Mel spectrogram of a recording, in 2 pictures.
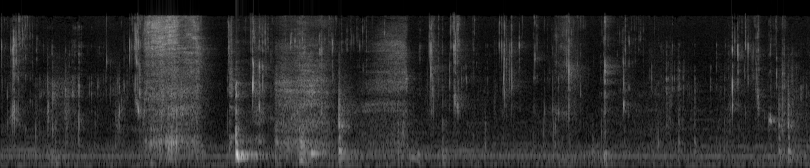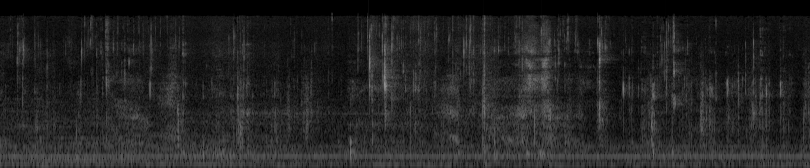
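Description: Close-miked eating sounds: two people chewing soft food eaten by hand, with many small wet mouth clicks and smacks. There is a louder noisy burst about two seconds in, over a faint steady hum.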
